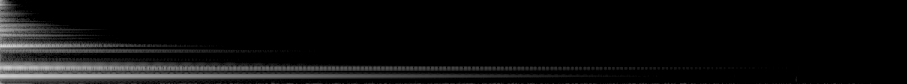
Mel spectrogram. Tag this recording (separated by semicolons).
Vietnam; gong; percussion; metal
